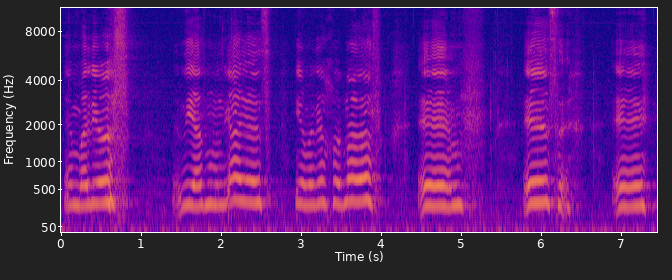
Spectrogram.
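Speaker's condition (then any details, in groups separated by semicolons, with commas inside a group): Cerebral palsy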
